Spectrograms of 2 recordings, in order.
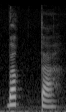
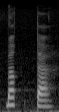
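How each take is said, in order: The two takes are said the same way.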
